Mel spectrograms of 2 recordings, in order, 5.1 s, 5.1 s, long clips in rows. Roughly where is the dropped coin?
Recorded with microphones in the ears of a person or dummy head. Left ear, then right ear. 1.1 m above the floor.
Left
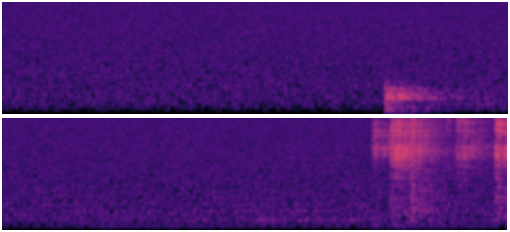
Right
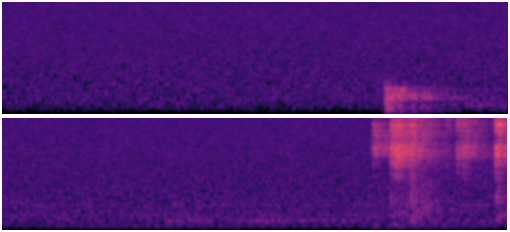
Centre.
